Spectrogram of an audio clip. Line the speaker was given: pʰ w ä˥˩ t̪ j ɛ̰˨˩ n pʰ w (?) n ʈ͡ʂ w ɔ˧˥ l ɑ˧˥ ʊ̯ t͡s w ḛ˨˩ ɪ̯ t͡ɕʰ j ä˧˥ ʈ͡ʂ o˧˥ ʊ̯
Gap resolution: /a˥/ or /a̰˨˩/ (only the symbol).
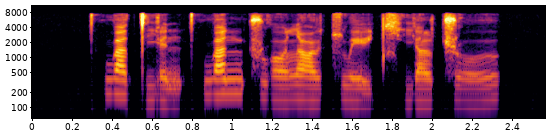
a˥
